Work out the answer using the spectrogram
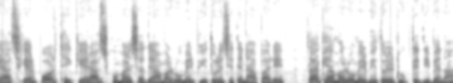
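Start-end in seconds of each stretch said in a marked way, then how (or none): none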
